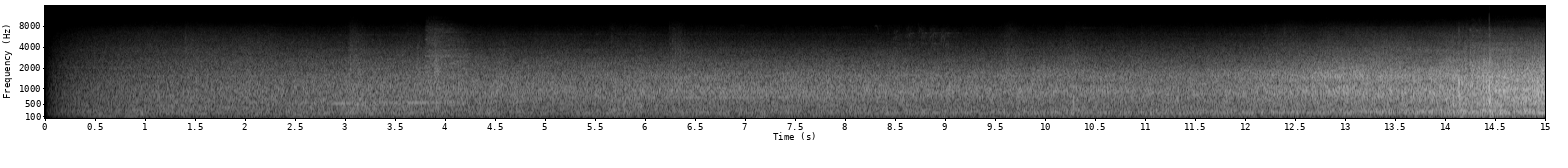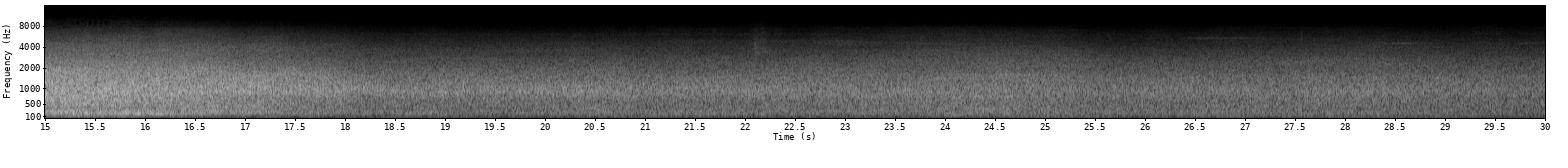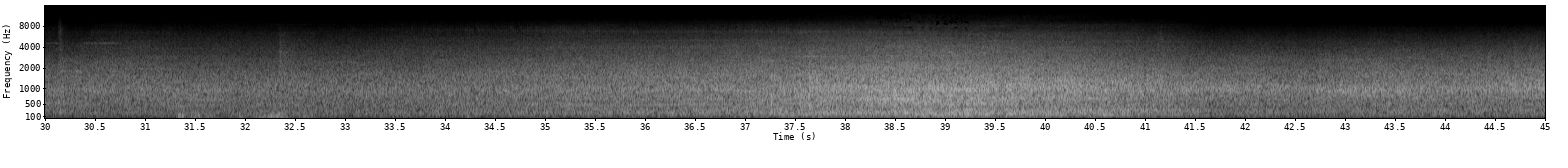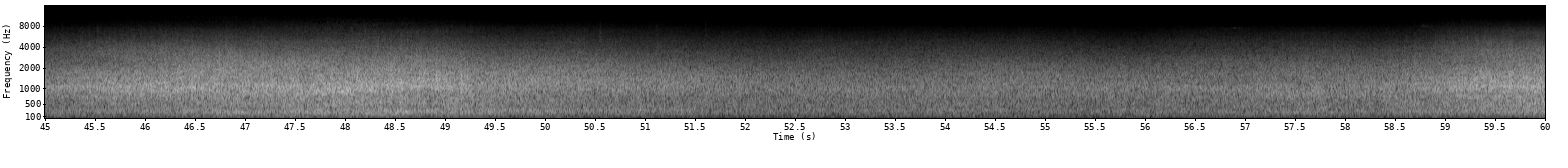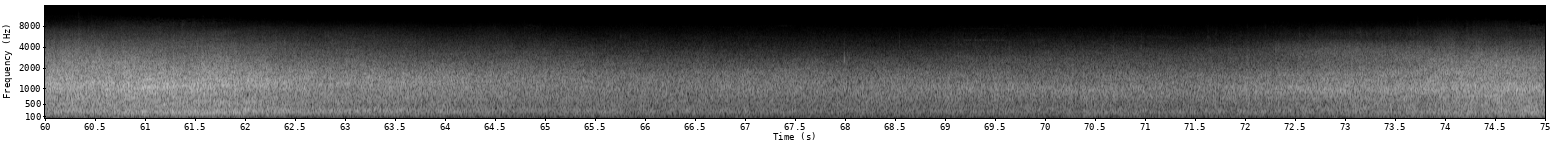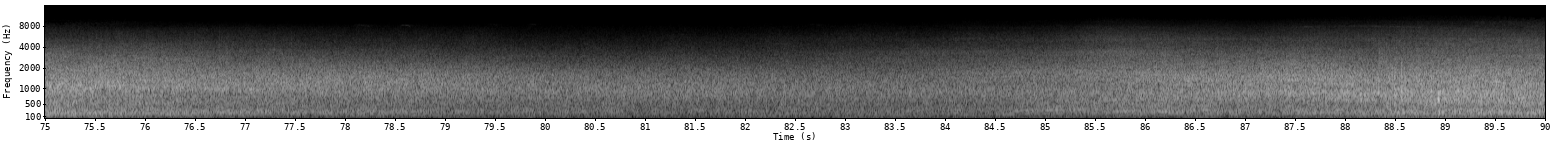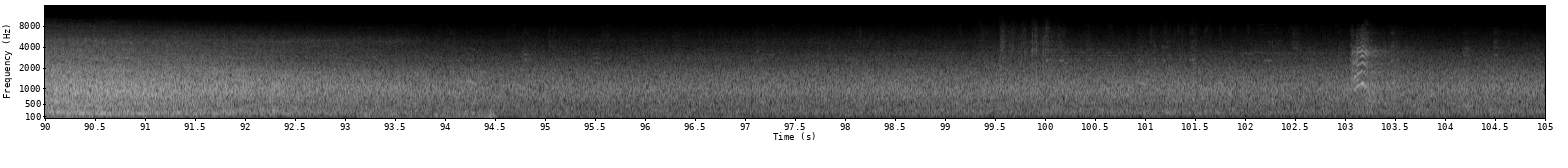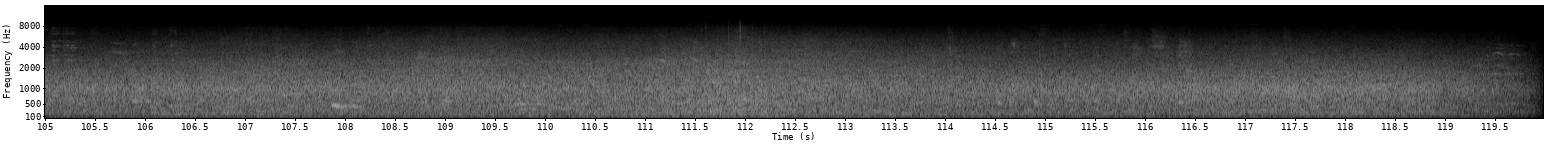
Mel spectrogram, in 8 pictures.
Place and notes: Student Housing Association, Donegall St, Belfast, UK - St Anne’s Cathedral
Recording of a few vehicles driving in the area, with distant voices and birds flying around.
County Antrim, Northern Ireland, United Kingdom, 27 March 2021, ~18:00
